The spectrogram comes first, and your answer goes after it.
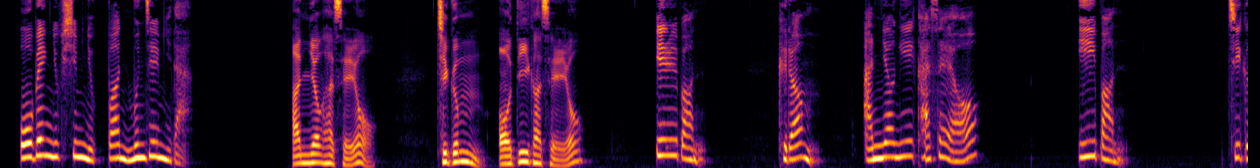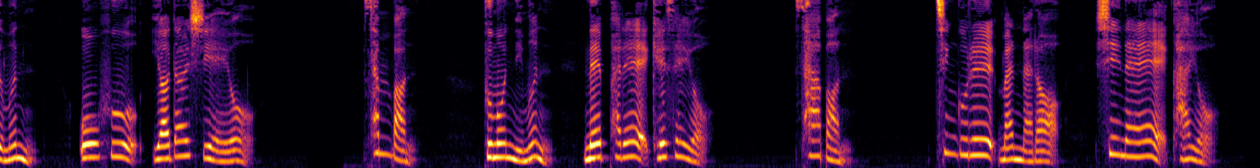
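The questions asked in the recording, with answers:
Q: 안녕하세요. 지금 어디 가세요?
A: 4: 친구를 만나러 시내에 가요.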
